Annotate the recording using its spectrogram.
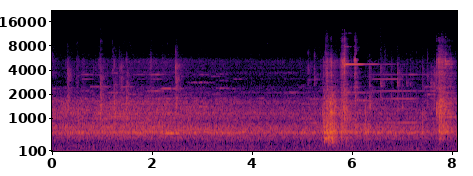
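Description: A video game plays short menu clicks and chimes as items are selected.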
